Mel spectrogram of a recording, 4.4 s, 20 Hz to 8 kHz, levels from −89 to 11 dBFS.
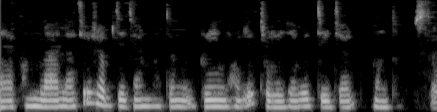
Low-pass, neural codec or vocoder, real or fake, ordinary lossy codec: none; none; real; none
